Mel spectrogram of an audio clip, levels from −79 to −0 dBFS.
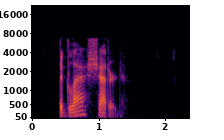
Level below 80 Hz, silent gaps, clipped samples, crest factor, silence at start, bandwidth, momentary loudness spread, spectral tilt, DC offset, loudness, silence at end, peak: -70 dBFS; none; under 0.1%; 26 dB; 0.4 s; 10 kHz; 9 LU; -3.5 dB/octave; under 0.1%; -28 LUFS; 0.95 s; -8 dBFS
